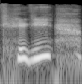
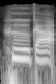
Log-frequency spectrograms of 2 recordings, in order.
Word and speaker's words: hygge: Now, if you look at that word, it looks like higgy, but it's actually pronounced hygge, and Diane will tell us all about that.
